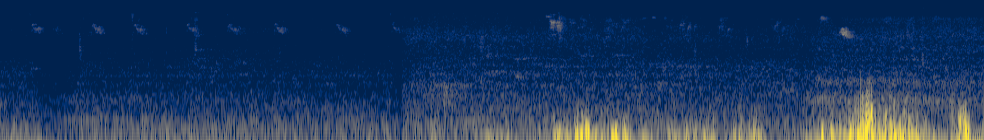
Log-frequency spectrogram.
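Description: Outdoor ambience: a small bird chirping repeatedly, about three short falling chirps a second, for the first five seconds. After that come stretches of low rumbling wind on the microphone, with a few more chirps.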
